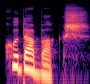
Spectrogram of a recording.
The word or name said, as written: खुदाबक़्श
